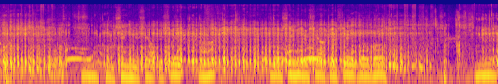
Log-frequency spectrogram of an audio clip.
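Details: Baby bear sucking his paw and humming himself to sleep in captivity: rapid, low, buzzy pulses, a steady motor-like drone broken into short bursts.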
